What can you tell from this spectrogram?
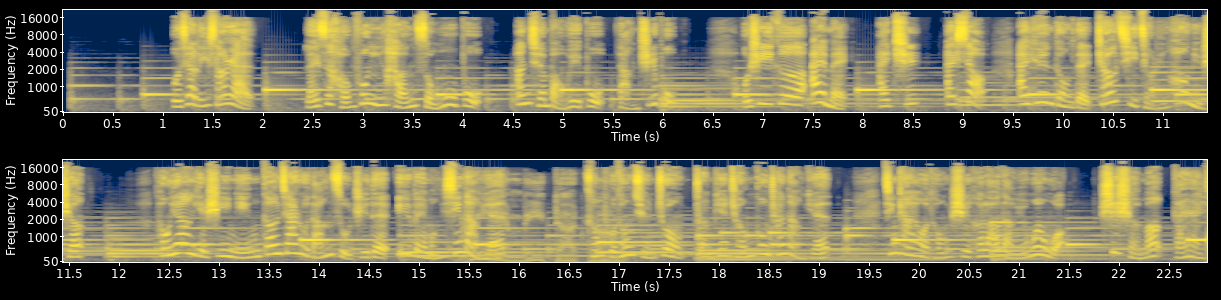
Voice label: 女 独白 人物 清新活泼

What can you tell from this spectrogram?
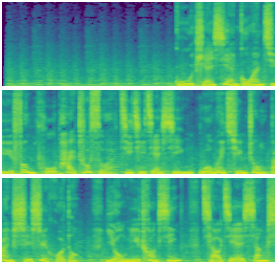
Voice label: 女,专题片,大气; 法治

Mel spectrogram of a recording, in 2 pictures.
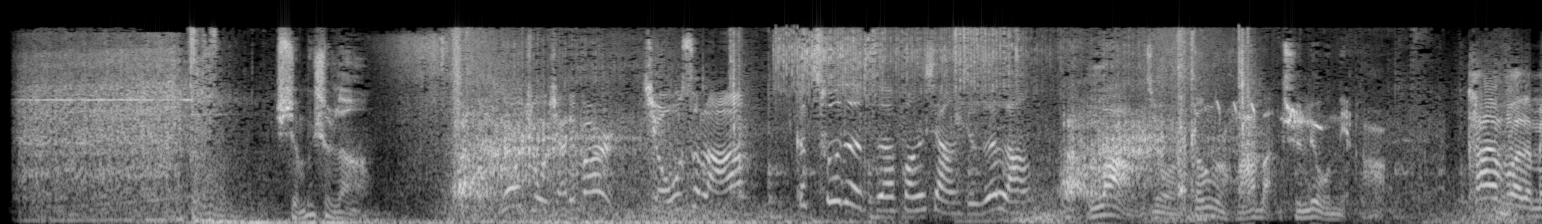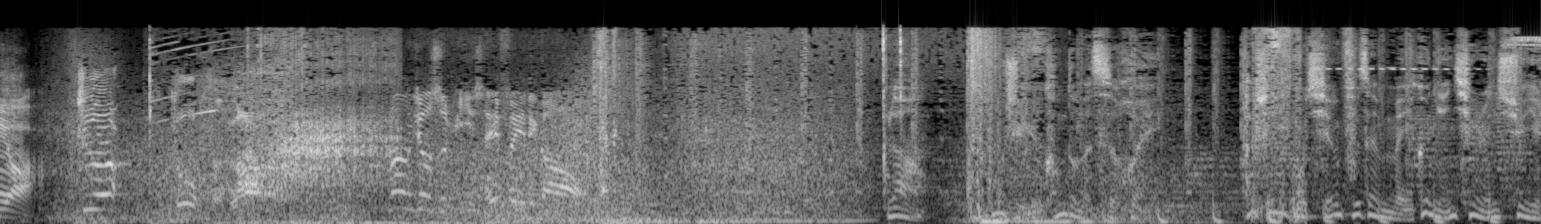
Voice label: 男 科技广告; 京东造浪计划

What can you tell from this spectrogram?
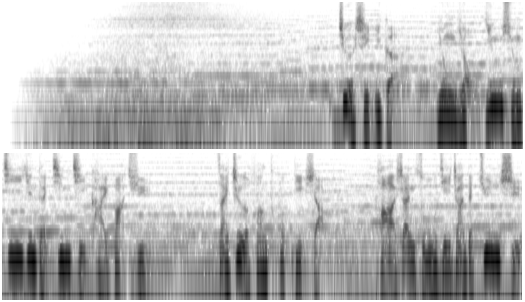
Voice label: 英男,激昂大气专题

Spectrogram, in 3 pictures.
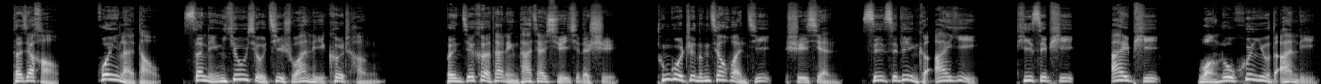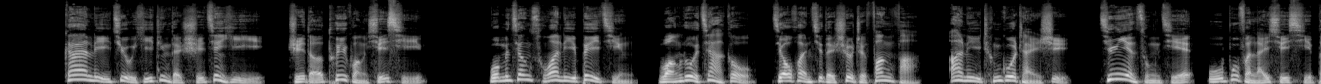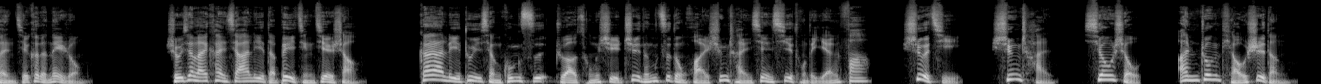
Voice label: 男 专题解说 课件

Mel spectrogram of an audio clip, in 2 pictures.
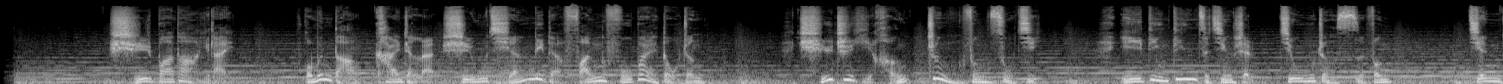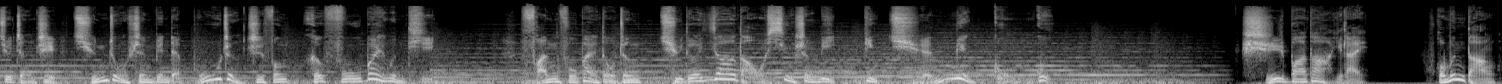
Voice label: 男 专题 反腐败斗争

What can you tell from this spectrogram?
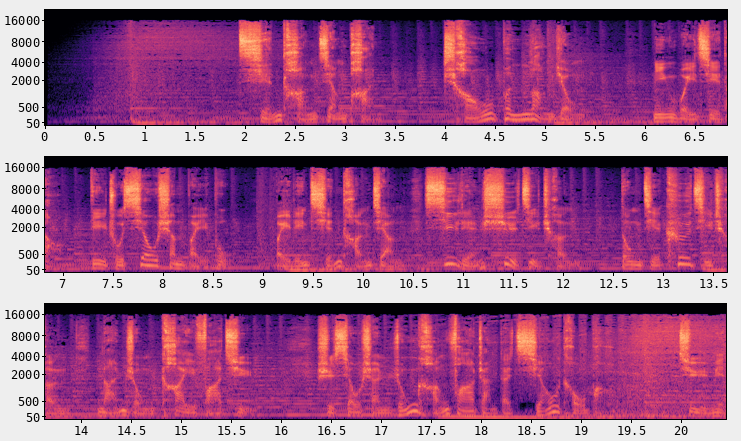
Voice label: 男 恢弘大气

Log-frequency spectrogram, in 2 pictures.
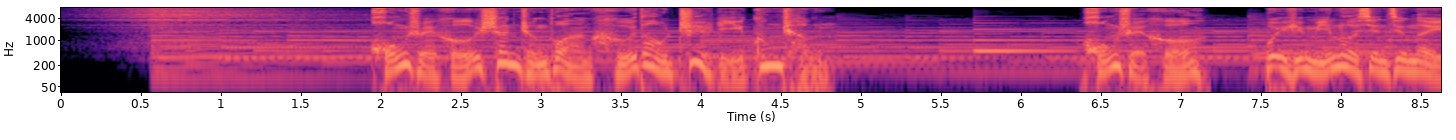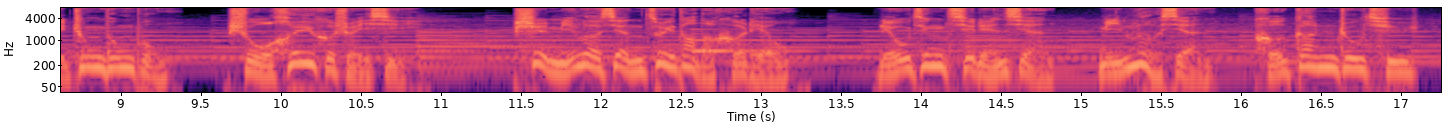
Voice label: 男 专题 河道汇报稳重磁性

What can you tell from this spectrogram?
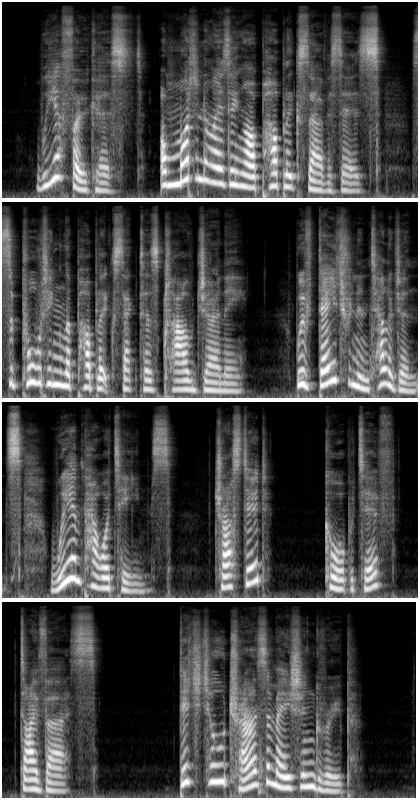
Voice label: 宣传

